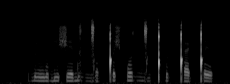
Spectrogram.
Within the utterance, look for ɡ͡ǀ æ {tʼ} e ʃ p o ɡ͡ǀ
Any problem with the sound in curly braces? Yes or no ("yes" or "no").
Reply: yes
